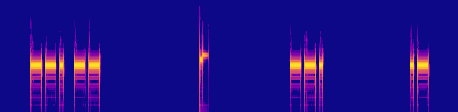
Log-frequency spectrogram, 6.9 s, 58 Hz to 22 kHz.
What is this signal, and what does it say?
Morse code, heard as a keyed tone, about 22 wpm, spaced as for 9 wpm, 700 Hz. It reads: GM GA
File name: Top 20 QSO Elements - 8x Character Spacing - 22wpm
